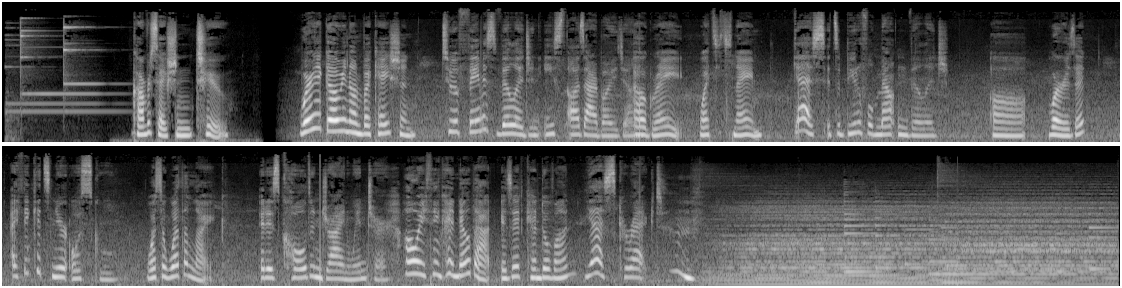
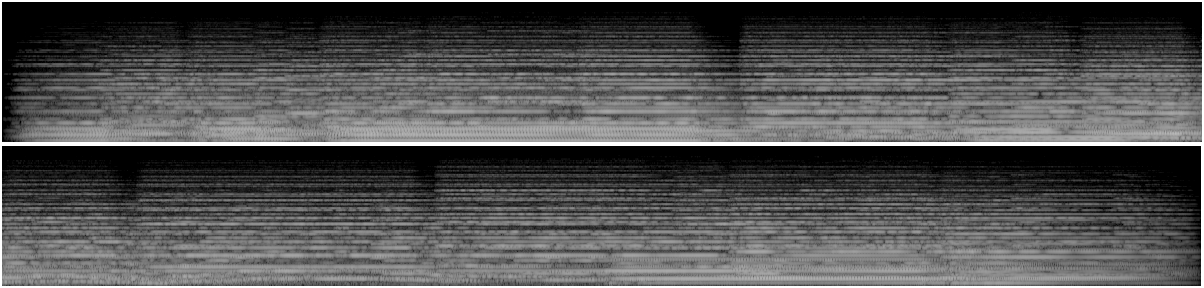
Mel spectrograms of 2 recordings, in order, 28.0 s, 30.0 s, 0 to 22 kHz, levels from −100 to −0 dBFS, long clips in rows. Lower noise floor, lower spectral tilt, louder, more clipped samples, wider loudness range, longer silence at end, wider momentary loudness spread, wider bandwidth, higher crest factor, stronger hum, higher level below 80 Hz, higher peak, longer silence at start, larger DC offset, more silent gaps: second, -47 dBFS vs -53 dBFS; about the same, -4.5 dB/octave vs -5 dB/octave; first, -22 LUFS vs -33 LUFS; neither; first, 7 LU vs 4 LU; second, 0 s vs 0.2 s; first, 14 LU vs 7 LU; first, 17.5 kHz vs 12.5 kHz; first, 22 dB vs 16 dB; neither; about the same, -46 dBFS vs -46 dBFS; first, 0 dBFS vs -18 dBFS; second, 0.05 s vs 0.2 s; neither; first, 3.26-3.41 s vs none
